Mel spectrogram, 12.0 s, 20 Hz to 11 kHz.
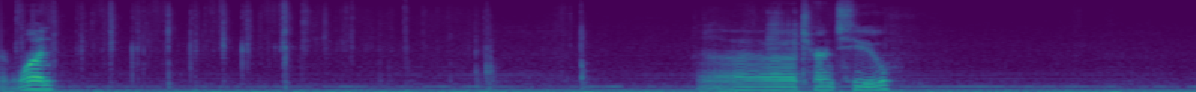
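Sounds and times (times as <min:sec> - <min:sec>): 
deck of game cards being shuffled: 0:00.0 - 0:05.0
low steady hum: 0:00.0 - 0:11.9
speech: 0:00.2 - 0:00.6, 0:08.1 - 0:09.0.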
